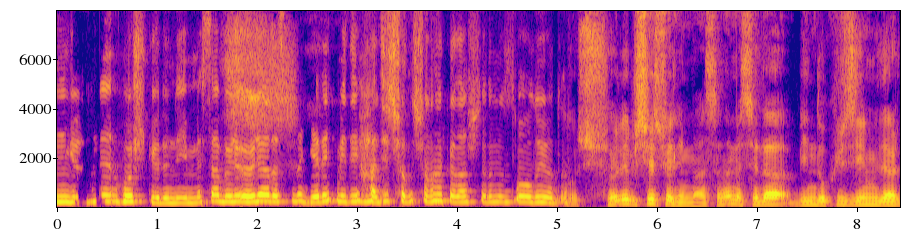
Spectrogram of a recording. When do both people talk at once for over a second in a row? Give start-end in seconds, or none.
none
